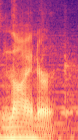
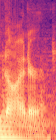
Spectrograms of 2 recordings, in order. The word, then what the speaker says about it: niner: For numbers, speak one digit at a time and pronounce the number nine as niner. For example, to refer to runway 29, say runway 2 niner.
